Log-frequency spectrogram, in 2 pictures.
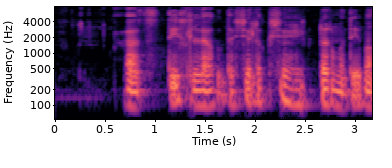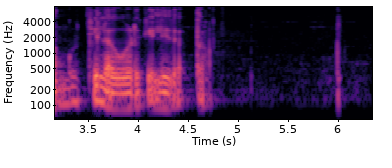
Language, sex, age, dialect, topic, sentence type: Marathi, male, 18-24, Southern Konkan, agriculture, statement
